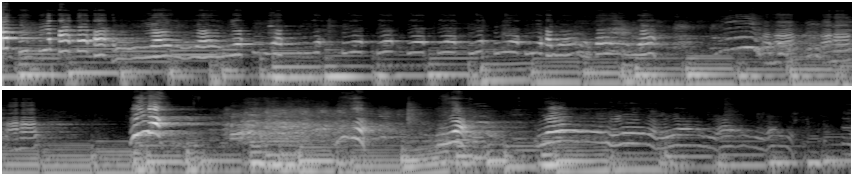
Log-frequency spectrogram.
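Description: A harmonica plays a jazz melody live over upright bass and band accompaniment. About ten seconds in there is a sudden loud burst, then a second or two of noisy sound, before the playing goes on.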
